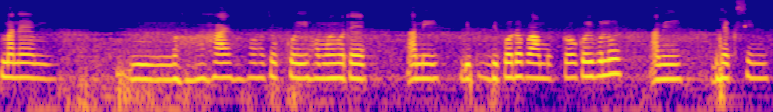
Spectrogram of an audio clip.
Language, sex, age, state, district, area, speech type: Assamese, female, 45-60, Assam, Golaghat, urban, spontaneous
